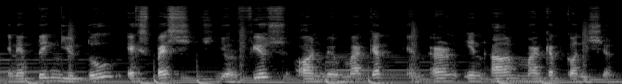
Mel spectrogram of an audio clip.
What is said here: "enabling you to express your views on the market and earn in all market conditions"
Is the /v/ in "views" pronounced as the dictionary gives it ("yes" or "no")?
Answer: no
